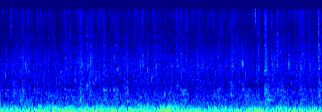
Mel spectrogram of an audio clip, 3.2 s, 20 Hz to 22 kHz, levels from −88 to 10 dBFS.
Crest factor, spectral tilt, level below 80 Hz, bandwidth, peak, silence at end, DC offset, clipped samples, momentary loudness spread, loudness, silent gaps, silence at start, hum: 14 dB; -4.5 dB/octave; -48 dBFS; 16.5 kHz; -32 dBFS; 0 s; under 0.1%; under 0.1%; 4 LU; -50 LUFS; none; 0 s; none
